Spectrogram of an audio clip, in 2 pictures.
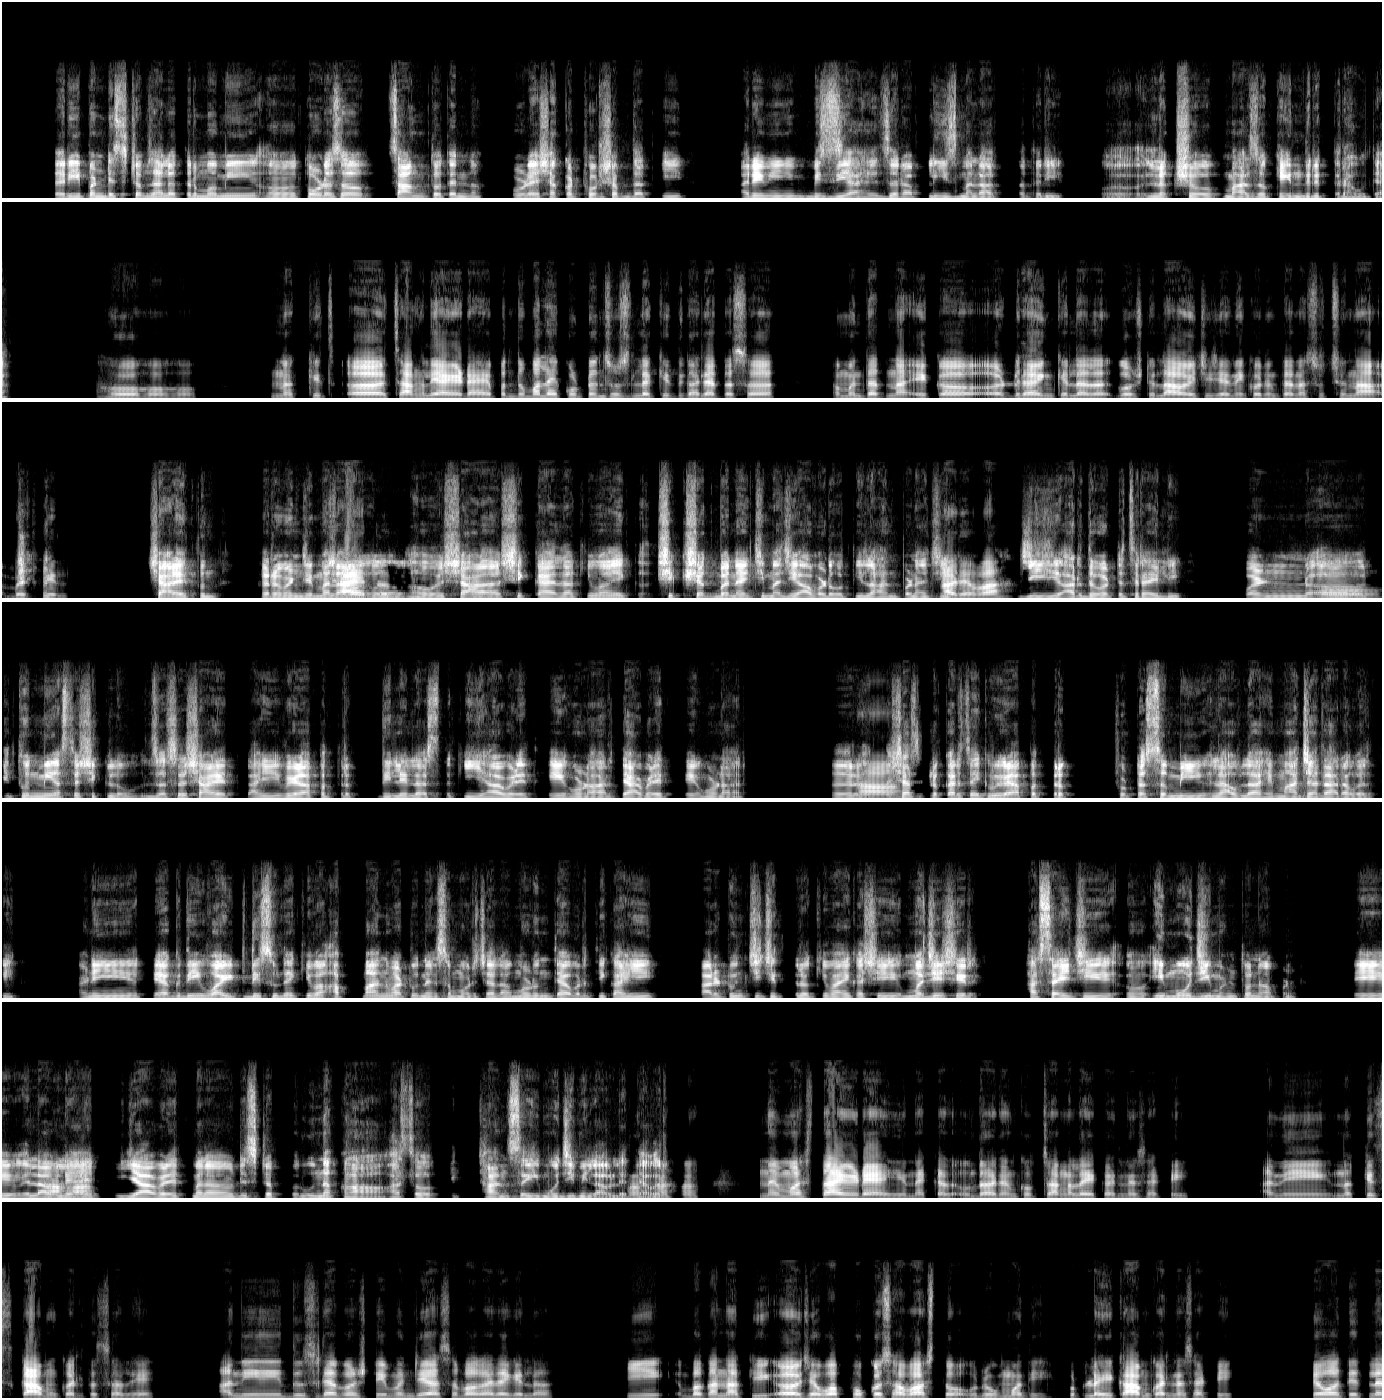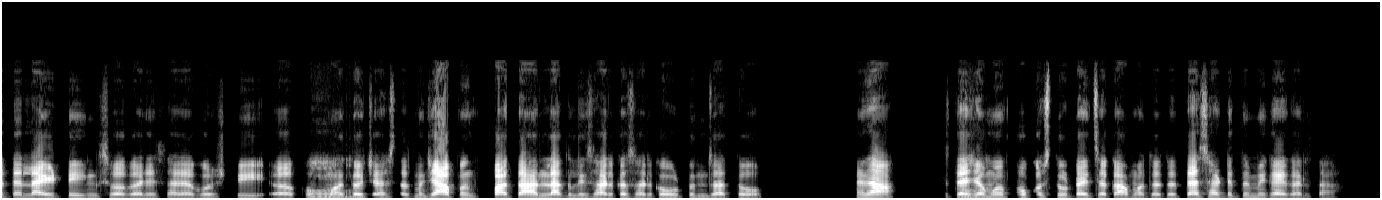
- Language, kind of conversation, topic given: Marathi, podcast, फोकस टिकवण्यासाठी तुमच्याकडे काही साध्या युक्त्या आहेत का?
- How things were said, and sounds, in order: in English: "आयडिया"; in English: "ड्रॉइंग"; chuckle; surprised: "शाळेतून"; laughing while speaking: "हां"; in English: "इमोजी"; in English: "इमोजी"; chuckle; in English: "रूममध्ये"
